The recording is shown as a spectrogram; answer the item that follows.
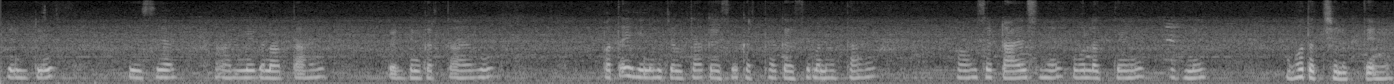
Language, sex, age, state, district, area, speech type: Hindi, female, 45-60, Uttar Pradesh, Hardoi, rural, spontaneous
